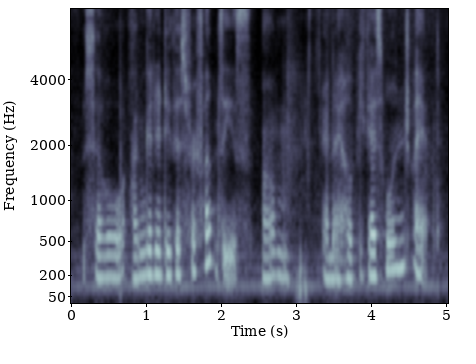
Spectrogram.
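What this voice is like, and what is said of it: Congested, stuffy-nosed voice. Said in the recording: “super congested and probably don't sound like myself ... super congested”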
